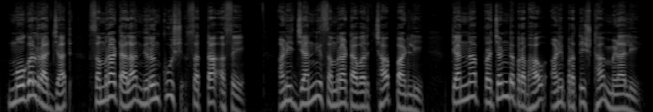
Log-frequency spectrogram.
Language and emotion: Marathi, neutral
